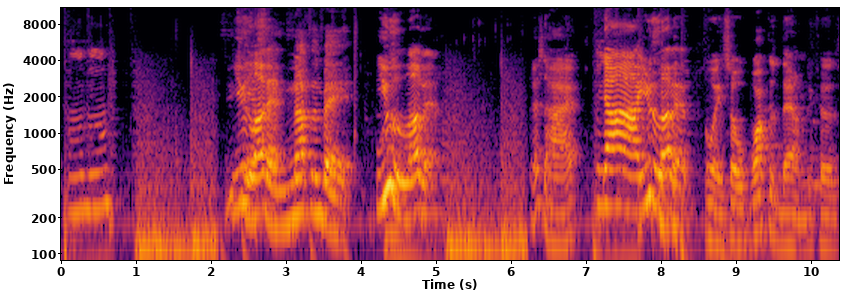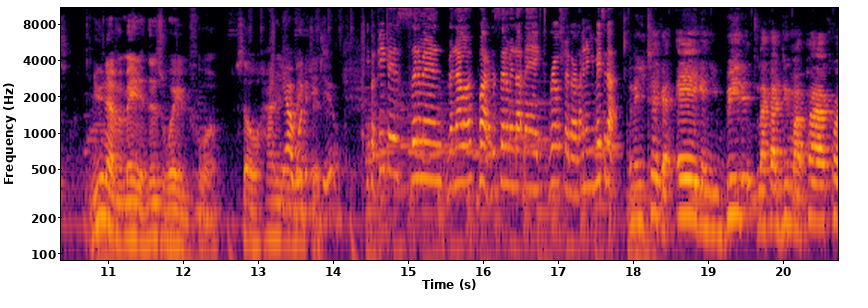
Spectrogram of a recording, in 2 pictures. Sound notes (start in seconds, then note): 0.9 dramatic bangs; 5.0 suspenseful bangs; 14.4 high-pitched voice; 17.9 normal voice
